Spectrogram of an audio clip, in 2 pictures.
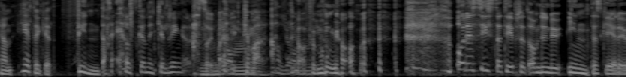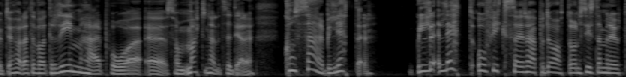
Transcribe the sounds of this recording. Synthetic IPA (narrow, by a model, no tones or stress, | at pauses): anheːlt̪ɛŋkə̰lt̪fʏnd̪aɛlskanʏkːəlɾɪŋːaɾasɔ̰ma̰kʰanma̰nʔald̪ɾɪɡhɑ̰ːfœɾmɔŋːav | ɔd̪ɛsɪst̪at̪ʰɪpsət̪ɔmd̪ɵnʉ̟ːʔɪnt̪əskajeːd̪ɛ̰ʉ̟ːt̪ʰjɑɡɦœːɖəat̪d̪ɛvaɾɛt̪ɾɪmːɦæːɾpʰɔsɔmːaʈːɪnhad̪ːət̪ʰiːd̪ɪ̰ɡa̰ɾə̰kʰɔnsæːɾbɪljɛt̪ʰːə̰ɾ | lɛt̪ːɔfɪksaɪd̪ɛhæːɾpʰɔd̪ɑːt̪ʊnɛsɪst̪amɪnʉ̟ːt̪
